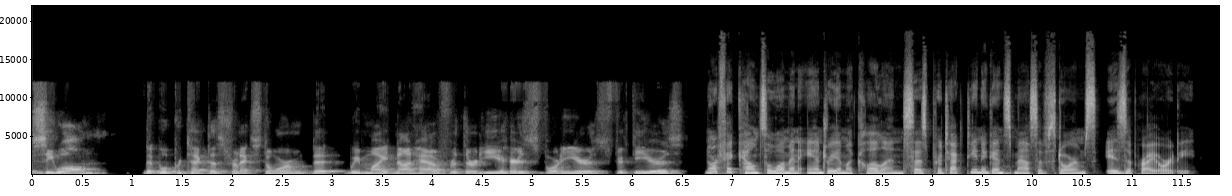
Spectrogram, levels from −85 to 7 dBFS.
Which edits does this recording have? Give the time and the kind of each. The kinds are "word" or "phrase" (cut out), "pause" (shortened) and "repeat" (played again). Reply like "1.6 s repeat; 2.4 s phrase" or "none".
2.0 s word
